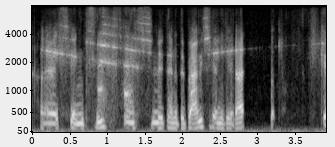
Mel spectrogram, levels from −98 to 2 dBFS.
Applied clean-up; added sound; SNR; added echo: neural diffusion model UNIVERSE++.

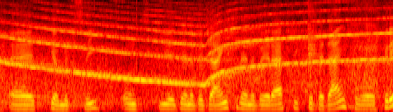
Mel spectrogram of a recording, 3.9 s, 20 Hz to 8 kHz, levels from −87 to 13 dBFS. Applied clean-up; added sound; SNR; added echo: none; Motor vehicle (road) / Siren; -1 dB; none.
